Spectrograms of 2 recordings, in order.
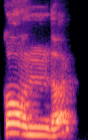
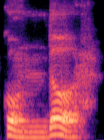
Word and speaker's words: Cóndor: de niño por ejemplo la palabra Cóndor que lleva acento en la o Yo la quería leer como si fuera una palabra aguda Yo decía Condor Condor y mi mamá me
